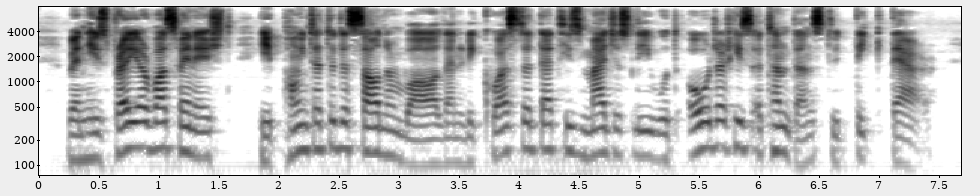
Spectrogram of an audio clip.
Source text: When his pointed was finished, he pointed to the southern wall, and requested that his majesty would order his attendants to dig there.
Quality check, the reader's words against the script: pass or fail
fail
